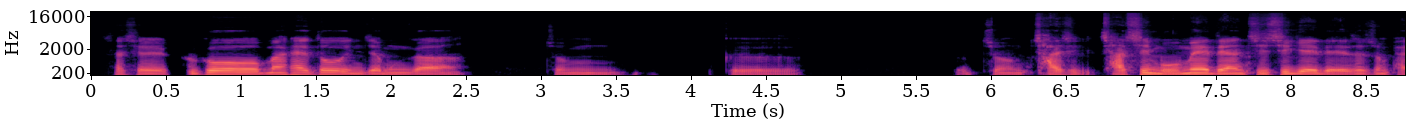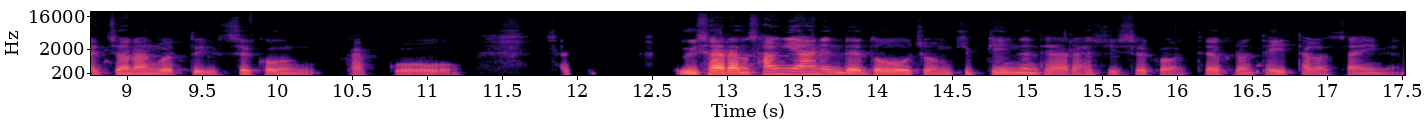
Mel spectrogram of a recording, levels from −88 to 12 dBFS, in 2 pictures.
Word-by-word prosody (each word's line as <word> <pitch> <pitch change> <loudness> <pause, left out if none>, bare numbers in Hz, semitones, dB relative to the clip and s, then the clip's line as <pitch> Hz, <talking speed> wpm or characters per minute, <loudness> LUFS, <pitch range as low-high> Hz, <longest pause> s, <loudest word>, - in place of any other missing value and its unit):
사실 95 -2 -3
그거만 120 +3 +4
해도 125 -2 +2
인제 95 +1 -1
뭔가 85 -4 -1 0.5
좀 80 -2 -9 0.7
그 65 -2 -9 1.0
어 - - -15
좀 80 -2 -8
자식 95 0 -1
자신 95 +4 +2
몸에 100 +5 +6
대한 100 0 +5
지식에 100 +1 +2
대해서 85 +3 +1
좀 95 0 -5
발전한 95 +1 -2
것도 90 -1 -3
있을 75 -1 -5
건 85 -3 -4 0.2
같고 - - -6 0.5
사실 - - -16 0.7
의사랑 130 +5 +6
상의하는 160 0 +1
데도 110 -1 +2
좀 95 -2 -6
깊이 105 +10 -6
있는 125 -4 0
대화를 95 0 -4
할 120 - -7
수 125 - -13
있을 95 -1 -7
것 - - -9
같아요 - - -5
그런 - - -8
데이터가 85 +1 -6
쌓이면은. 90 -7 -9
95 Hz, 265 characters per minute, -21 LUFS, 90-115 Hz, 1.0 s, 몸에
